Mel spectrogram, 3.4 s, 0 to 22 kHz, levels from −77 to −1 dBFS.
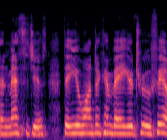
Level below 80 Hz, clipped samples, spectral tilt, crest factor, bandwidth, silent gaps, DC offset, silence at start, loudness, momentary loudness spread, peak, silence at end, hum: -60 dBFS; under 0.1%; -4.5 dB/octave; 14 dB; 14.5 kHz; none; under 0.1%; 0 s; -21 LUFS; 5 LU; -6 dBFS; 0 s; none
